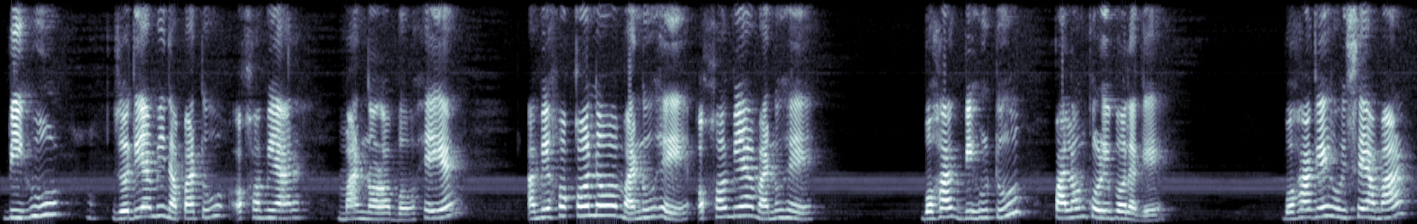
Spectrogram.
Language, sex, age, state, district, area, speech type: Assamese, female, 45-60, Assam, Barpeta, rural, spontaneous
